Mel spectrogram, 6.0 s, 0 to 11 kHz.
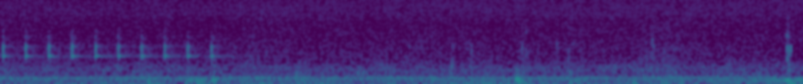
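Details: At sunrise on 8 August 2017 at Djuma Game Reserve, a Bearded Woodpecker knocks in a quick, even burst of about ten raps lasting under two seconds, near a hyena den where a mother hyena nurses young. A steady low engine hum runs underneath.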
